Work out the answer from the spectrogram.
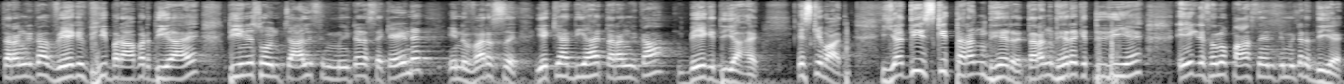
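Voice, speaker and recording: Man, young adult, high pitch, science tutor, repetitive call-and-response teaching. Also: normal speed, darkish tone. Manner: repeats questions to the class and answers them himself; joking asides to students. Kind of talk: exam-prep lesson.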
